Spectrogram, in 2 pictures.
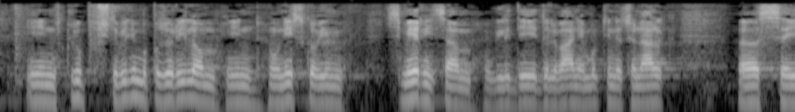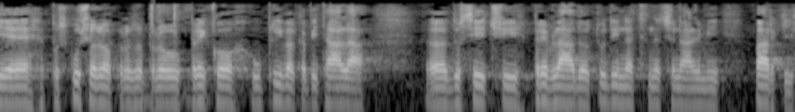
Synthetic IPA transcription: inklʲjupʃt̪ɛʋiːlnimɔpɔzɔɾiːlɔminuneːskɔʋim | smeːɾnit̪samɡlɛd̪eːd̪ɛlɔʋaːnjamult̪inat̪sjɔnaːlk | sɛjɛpɔskuːʃalɔpɾɐwzapɾɐwpɾeːkɔupliːʋakapit̪aːla | d̪ɔseːt͡ʃipɾɛwlaːd̪ɔt̪ud̪inad̪nat̪sjɔnaːlnimi | paːɾki

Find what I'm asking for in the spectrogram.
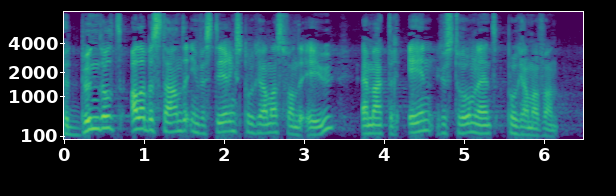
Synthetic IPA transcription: ɦətbɵndəltɑləbəstaːndəʔɪnvɛsteːɾɪŋsproɣrɑmaːsfɑndəʔeːy | ɛnmaːk̚təreːnɣəstroːmlɛjntproɣrɑma̰ːvɑ̰n

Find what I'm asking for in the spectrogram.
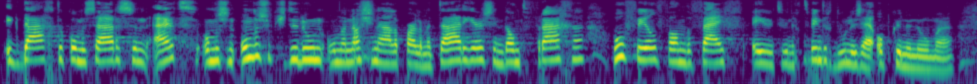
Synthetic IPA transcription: ʔɪɡ̚daːχdəkɔmɪsaːɾɪsənœ̰ɥtɔməsənʔɔndəɹzukjətədunɔndəɹnat͡ʃonaːləpɑɹləmɛntaːɾijəɹsɛndɑntə̥vraːχənɦuvɪːlˠvɑndəvɛjfeːytʋɪntχtʋɪntəχduləzɛjʔɔpkɵnənːumən

